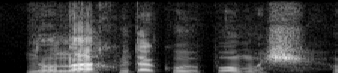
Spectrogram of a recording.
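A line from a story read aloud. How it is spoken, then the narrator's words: Exhaled. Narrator (Russian): выдохнул я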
